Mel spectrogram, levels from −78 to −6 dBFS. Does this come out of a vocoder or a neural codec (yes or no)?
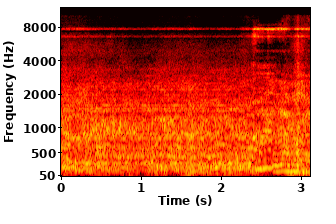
yes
